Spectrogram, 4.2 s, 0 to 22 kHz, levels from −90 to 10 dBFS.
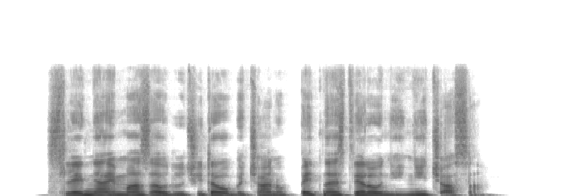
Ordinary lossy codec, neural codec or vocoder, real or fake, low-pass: none; none; real; 14.4 kHz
